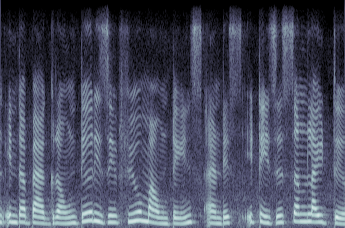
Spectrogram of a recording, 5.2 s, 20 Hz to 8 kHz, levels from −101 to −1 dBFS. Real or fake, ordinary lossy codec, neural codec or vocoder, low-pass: real; Opus, 32 kbps; none; 7.2 kHz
